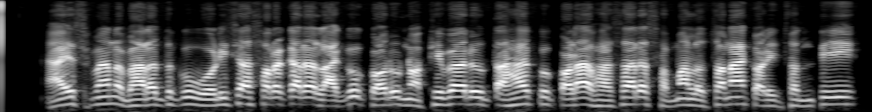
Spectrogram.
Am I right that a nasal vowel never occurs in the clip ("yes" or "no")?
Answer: yes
